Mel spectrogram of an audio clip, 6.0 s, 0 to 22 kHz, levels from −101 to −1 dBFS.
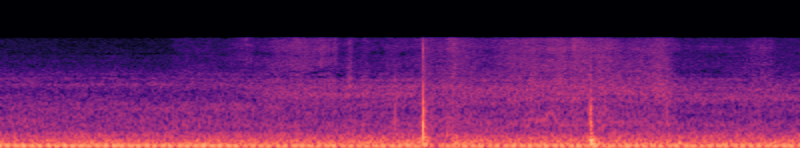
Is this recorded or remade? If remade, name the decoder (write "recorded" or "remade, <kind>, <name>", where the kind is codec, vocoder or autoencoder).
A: recorded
